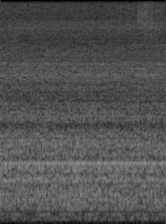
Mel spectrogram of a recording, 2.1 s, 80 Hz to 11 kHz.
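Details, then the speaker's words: Late-1960s General Electric HD-8C bonnet hairdryer on medium, hose warm, called the quietest hairdryer: a soft, steady airy hiss with a faint hum, no rattle or squeal; normal running. "the hose gets warm it's actually pretty quiet very it's the quietest hairdryer"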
